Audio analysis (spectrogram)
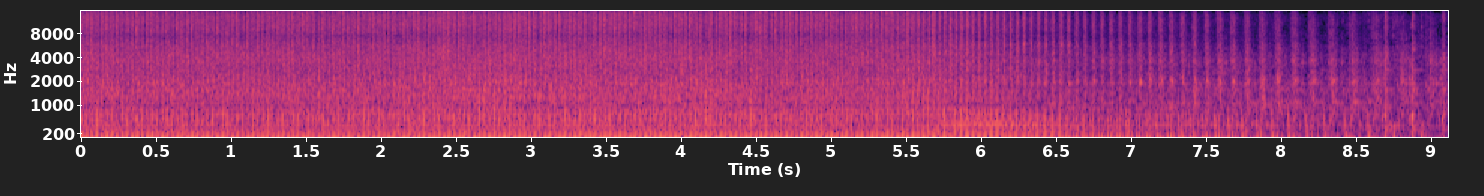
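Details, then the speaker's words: Briggs & Stratton generator, unused a while, after no-start repair: test run with a halogen work light as load; even, steady drone, then smooth wind-down at shutdown; running healthy. "it's also a good idea to put some sort of a load on the generator so i'll use this halogen work light to do that"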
